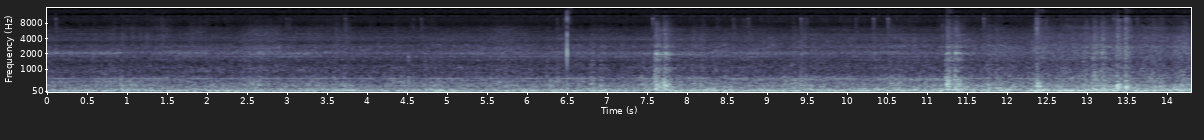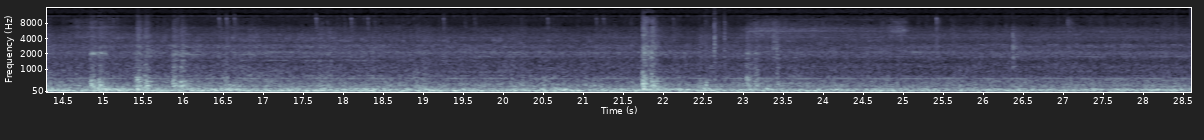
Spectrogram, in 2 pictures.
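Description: Electric commuter train running along the line, heard from inside the leading car: a steady low rumble of wheels on rails, with a few sharp clicks at irregular intervals.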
